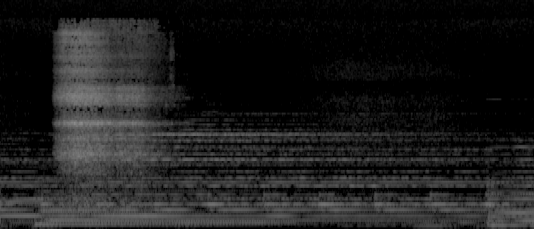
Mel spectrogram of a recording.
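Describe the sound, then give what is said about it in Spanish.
Slow, deep breathing in a guided meditation: a long, airy breath swells softly over a sustained gentle musical drone, and the rest stays quiet and faint. “Fluye conmigo. Inhala. Exhala.”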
